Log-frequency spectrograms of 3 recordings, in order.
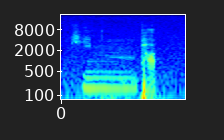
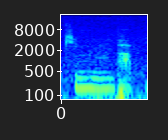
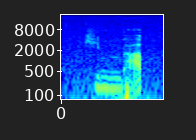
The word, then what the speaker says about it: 김밥: 이거 김밥이라고 하죠 그러나 표준 발음에는 긴 긴 발음을 해요 요거 긴 발음 이거 긴 발음 표시죠 그다음에 밥 그러니까 된 소리로 읽지 않죠 이거 어떻게 읽었냐 김밥 이렇게 얘기 돼 김밥 김을 싼 밥 김밥 근데 요즘 김밥 김밥 그러죠 그래서 요거 정확하게 발음을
